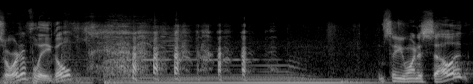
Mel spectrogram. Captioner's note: laughs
